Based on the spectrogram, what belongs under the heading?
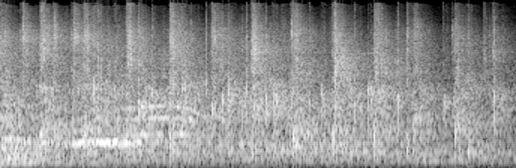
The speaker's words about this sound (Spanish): Un aplauso.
